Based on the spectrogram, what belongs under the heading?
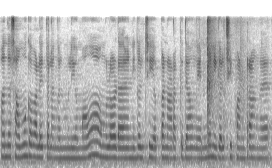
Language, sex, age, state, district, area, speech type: Tamil, female, 18-30, Tamil Nadu, Salem, urban, spontaneous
